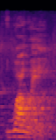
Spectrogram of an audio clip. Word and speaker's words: Huawei: And remember, it's pronounced Huawei and Gadot.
